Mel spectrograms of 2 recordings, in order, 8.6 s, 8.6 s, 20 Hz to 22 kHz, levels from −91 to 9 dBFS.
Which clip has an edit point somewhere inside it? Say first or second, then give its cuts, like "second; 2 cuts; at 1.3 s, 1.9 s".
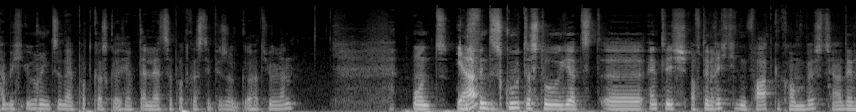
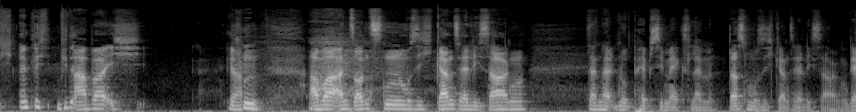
second; 2 cuts; at 2.4 s, 5.9 s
